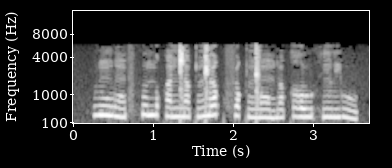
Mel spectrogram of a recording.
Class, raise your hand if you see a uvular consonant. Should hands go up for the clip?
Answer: yes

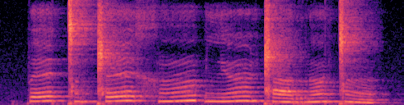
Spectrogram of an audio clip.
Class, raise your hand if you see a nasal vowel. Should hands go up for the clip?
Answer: yes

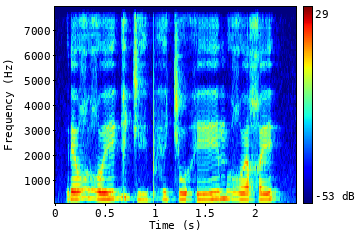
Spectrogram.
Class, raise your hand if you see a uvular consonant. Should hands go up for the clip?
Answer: yes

